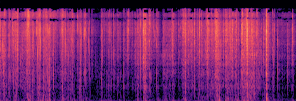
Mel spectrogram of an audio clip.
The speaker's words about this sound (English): I also got a letter for you. From Mrs. Blue Star. It says right here. Let me get my envelope.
